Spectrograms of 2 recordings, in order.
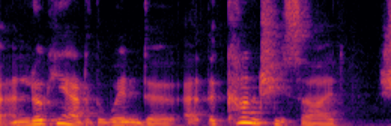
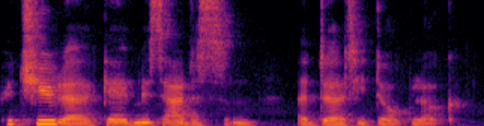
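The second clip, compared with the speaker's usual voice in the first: ordinary delivery, nothing marked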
